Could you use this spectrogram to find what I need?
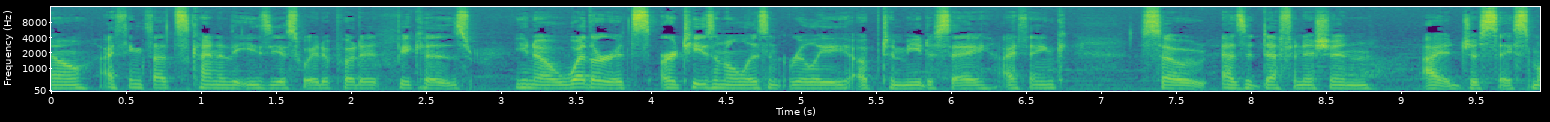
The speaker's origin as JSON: {"language": "English", "town": "Leonia", "region": "New Jersey", "country": "United States", "tie": "born or raised there", "said": "Yeah, I mean, I grew up in Leonia, New Jersey."}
